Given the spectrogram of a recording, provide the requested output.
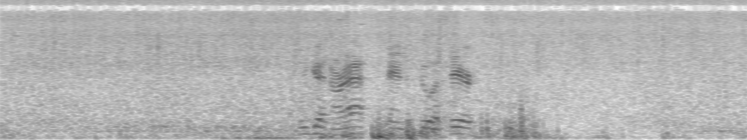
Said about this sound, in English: Look at the rain just cascade off those roofs.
